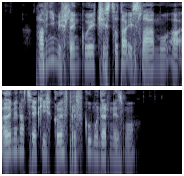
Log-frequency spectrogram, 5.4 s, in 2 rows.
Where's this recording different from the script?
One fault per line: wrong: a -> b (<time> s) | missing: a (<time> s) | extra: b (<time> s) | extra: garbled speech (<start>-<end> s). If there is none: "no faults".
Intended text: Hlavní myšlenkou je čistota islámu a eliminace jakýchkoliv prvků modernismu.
no faults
